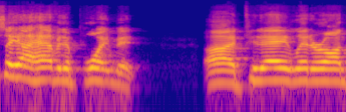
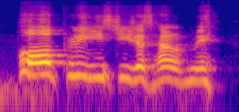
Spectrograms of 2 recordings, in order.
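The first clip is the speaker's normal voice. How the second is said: fake Irish accent, pitched higher; 3 semitones higher than usual. Praying to Jesus for help, in a put-on Irish accent. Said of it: "I'm even going into an Irish accent today".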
